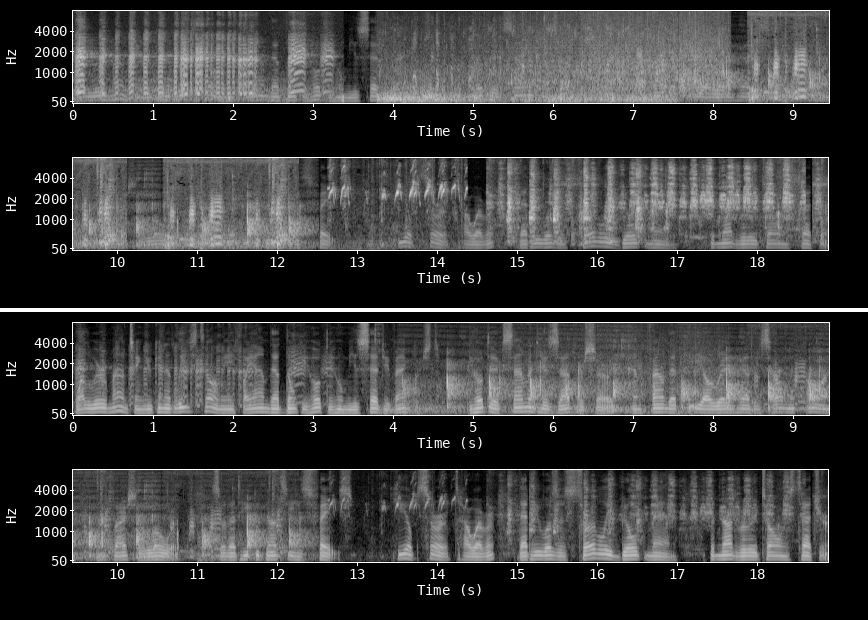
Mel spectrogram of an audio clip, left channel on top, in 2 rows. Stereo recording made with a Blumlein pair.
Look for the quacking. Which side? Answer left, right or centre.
left.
